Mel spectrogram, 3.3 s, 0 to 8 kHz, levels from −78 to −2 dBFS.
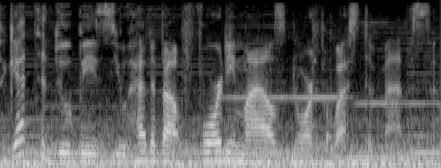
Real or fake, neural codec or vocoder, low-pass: real; none; 7.2 kHz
